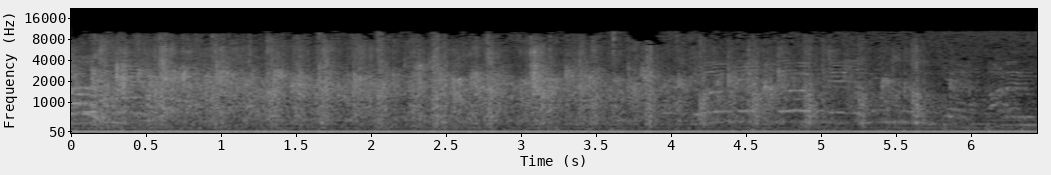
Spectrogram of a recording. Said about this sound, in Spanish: ¿Cuántos dicen amén a eso? ¿Cuántos le dan un aplauso a Dios?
